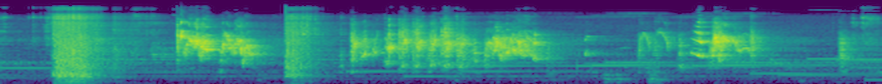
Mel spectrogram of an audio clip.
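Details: Pet budgerigars indoors with scratchy warbled chatter and short squawks in several bursts, interrupted by two sharp broadband clicks or knocks and a few thin steady tones.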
